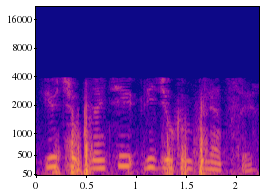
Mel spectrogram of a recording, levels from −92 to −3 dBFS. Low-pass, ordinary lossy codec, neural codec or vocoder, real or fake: 7.2 kHz; AAC, 16 kbps; none; real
